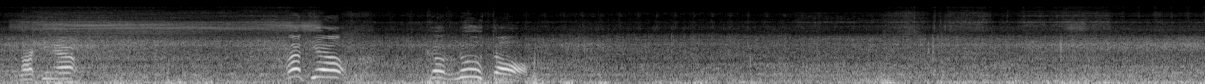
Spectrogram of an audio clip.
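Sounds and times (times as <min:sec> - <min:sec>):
bike tyres on asphalt: 0:00.0 - 0:12.0
wind on microphone: 0:00.0 - 0:12.0.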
